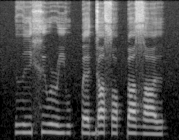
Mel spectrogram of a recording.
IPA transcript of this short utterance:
ð i xʲ u ɹ j u k͡p ɛ ɡʲ ɨ sˤ u k͡p ɨ zˤ ɘ

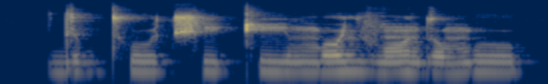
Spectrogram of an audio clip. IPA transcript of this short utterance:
d ɨ b tʰ u t͡ʃʰ i kʰ i m o lʲ v õ d o m u

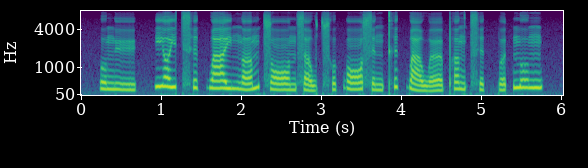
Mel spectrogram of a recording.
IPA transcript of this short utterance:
ʊ˨ ŋ yː˨˩ | j ɐ˧ j t͡sʰ ɪ˨ k̚ w aː˨ j ŋ ɐ˨˥ m t͡s ɔː˨ n s ɐ˨˩ w t͡sʰ ʊ˨˥ k̚ ɔː˨˧ s ɪ˨ ŋ kʰ ɪ˥ k̚ w aː˨˩ w œː˨ pʰ ɐ˧ ŋ t͡sʰ ɪ˨ k̚ p ɵ˨˥ t̚ n̪ ʊ˥ ŋ

